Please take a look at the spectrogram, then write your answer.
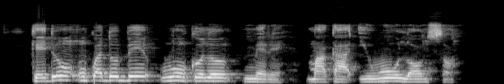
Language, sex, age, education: Igbo, male, 30-45, tertiary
